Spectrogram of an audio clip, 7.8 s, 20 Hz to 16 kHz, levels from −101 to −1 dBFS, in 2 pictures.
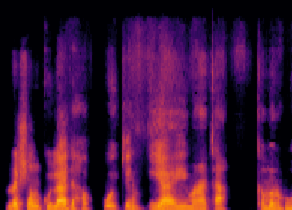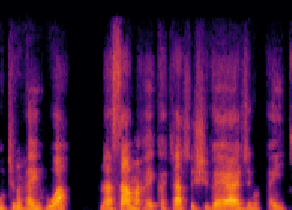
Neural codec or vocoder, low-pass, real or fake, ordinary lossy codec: codec, 44.1 kHz, 2.6 kbps, SNAC; 14.4 kHz; fake; AAC, 48 kbps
